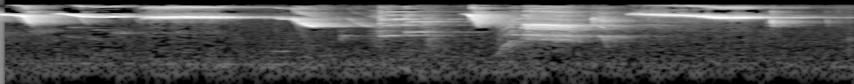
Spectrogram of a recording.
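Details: High, shrill cucak keling whistles for training caged birds and luring: sustained piercing notes broken by sweeping downslurs and a harsh rasping burst, then another long whistle.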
